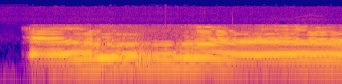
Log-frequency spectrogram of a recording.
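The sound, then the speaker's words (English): A man voices a long, deep, bellowing roar in imitation of a red deer stag, one sustained guttural call held loud and steady for about three seconds, with no other talking. “The time we got people on-air to do stag "roars"”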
